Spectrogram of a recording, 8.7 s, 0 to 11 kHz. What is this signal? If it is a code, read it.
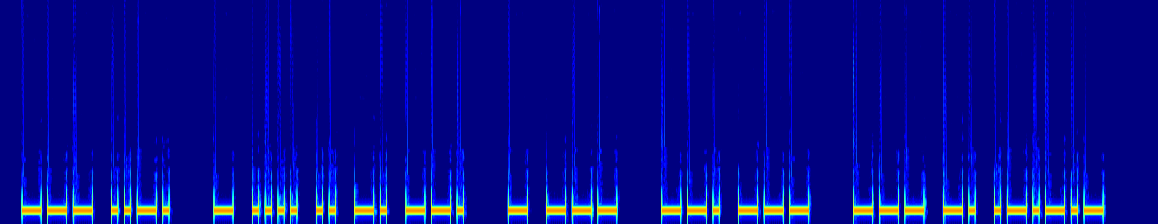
Morse code, heard as a keyed tone, about 25 wpm, 700 Hz. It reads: OF THING TO GO ON.
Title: Sentences from Top 1300 Words 25wpm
